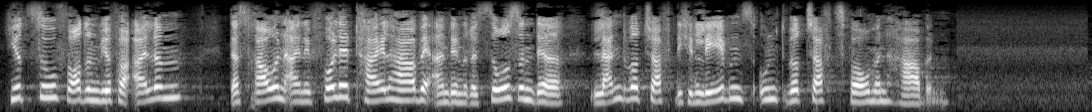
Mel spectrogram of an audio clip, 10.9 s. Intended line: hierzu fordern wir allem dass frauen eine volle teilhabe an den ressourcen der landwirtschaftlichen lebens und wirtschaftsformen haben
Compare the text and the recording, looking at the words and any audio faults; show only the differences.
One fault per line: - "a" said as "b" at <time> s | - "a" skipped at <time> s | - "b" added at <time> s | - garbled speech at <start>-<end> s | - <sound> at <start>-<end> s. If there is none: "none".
- "vor" added at 1.1 s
